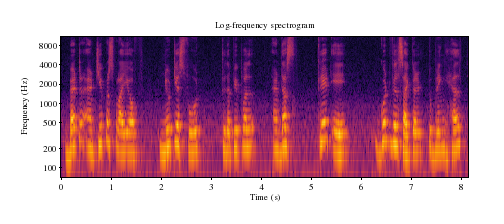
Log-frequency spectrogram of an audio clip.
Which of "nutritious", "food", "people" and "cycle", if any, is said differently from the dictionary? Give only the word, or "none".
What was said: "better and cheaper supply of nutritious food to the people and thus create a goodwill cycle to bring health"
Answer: nutritious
